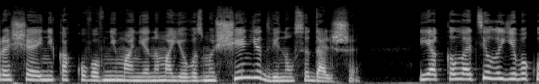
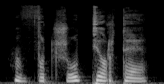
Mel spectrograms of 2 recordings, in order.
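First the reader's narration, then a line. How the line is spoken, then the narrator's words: Grumbling prince. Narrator (Russian): Буркнул князь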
